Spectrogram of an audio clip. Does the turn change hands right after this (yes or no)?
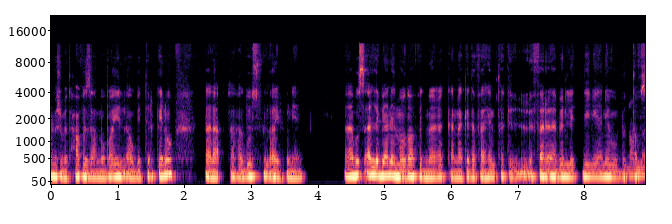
yes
